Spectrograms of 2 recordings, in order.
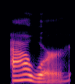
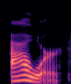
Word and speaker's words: hour: Because the H is silent. When you say hour, it sounds like hour.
